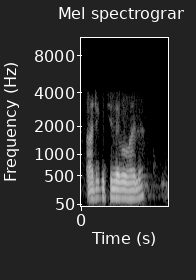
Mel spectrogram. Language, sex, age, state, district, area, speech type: Odia, male, 18-30, Odisha, Malkangiri, urban, conversation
